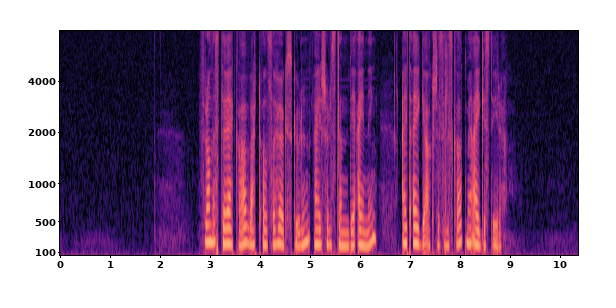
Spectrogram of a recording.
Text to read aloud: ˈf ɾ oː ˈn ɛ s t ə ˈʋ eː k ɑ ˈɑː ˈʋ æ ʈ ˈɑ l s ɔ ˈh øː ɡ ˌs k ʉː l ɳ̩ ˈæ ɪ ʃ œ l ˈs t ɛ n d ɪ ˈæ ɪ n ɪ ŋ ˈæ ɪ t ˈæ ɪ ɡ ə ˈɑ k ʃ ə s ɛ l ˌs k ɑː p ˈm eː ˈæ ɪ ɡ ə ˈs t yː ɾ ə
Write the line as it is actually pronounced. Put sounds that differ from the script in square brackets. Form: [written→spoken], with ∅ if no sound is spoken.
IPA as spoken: ˈf ɾ oː ˈn ɛ s t ə ˈʋ eː k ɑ ˈɑː ˈʋ æ ʈ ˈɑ l s ɔ ˈh øː ɡ ˌs k ʉː l ɳ̩ ˈæ ɪ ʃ œ l ˈs t ɛ n d ɪ ˈæ ɪ n ɪ ŋ ˈæ ɪ t ˈæ ɪ ɡ ə ˈɑ k ʃ ə s ɛ l ˌs k ɑː p ˈm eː ˈæ ɪ ɡ ə ˈs t yː ɾ ə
